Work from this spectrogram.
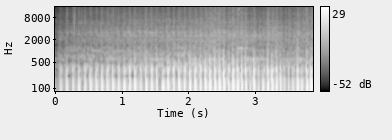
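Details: Pit bike idling while the owner fiddles with the carburetor and swaps to a spare one: uneven popping, about three chuffs a second with gaps; fuel tank found empty, causing a fuel-starvation sputter.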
